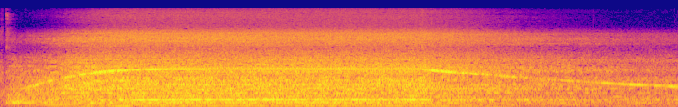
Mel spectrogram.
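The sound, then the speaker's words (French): A heated electric hand dryer roars in a Ritz hotel washroom with a steady rush of air, its whining motor tone rising as it starts, holding level, then sinking as it winds down. “Voilà. C'est un essuie-main électrique. Voilà, à chaleur.”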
